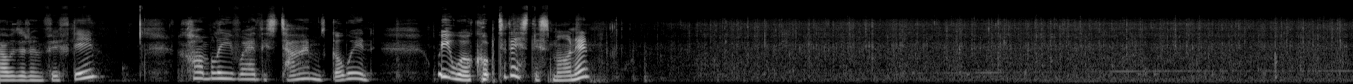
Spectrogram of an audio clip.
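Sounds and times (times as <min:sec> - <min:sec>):
speech: 0:00.0 - 0:06.2
rain: 0:06.0 - 0:13.5
road sweeper outside in the rain: 0:07.4 - 0:13.5.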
